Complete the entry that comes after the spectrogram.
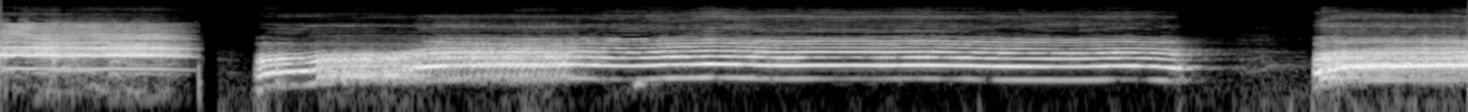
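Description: Dog howling with its head raised: one long howl that rises at the start, then holds a steady pitch for about four and a half seconds, and a second howl begins near the end. A short high-pitched squeal fills the first second.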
